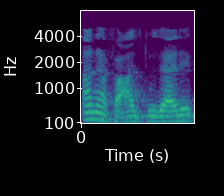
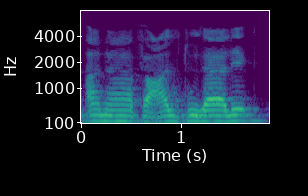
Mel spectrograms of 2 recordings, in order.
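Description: First: The final vowel of 'ana' is kept short. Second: The final vowel of 'ana' is drawn out long. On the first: "بدون ألف" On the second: "لا أقول"

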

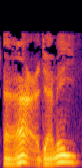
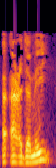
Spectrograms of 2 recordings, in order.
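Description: First: The second glottal stop is weakened, almost a vowel. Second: The second glottal stop is fully and firmly pronounced. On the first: The speaker calls it right. "لا بد أن نسهل الثانية فنقرأها بهذا الشكل" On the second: The speaker calls it wrong. "ما يصلح نقول أعجمي، يعتبر خطأ"

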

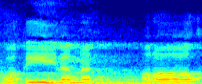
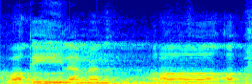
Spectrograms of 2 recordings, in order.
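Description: The two takes are said the same way.

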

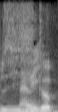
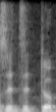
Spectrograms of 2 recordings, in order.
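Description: First: The letters are said the English way. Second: The letters are said the French way. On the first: The speaker calls it right. "c'est à l'anglaise" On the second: The speaker calls it wrong. "et non pas ZZ Top"

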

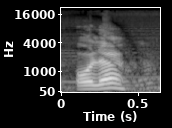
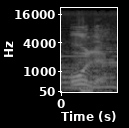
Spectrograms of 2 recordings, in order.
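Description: First: The voice has a sweeping phaser effect. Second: The voice passes through a filter effect. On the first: "A ver el phaser" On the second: "Filtro moco. Mirá que bien el filtro moco, pero no me gusta tampoco"

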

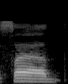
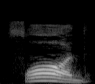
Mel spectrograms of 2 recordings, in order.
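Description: First: The first consonant is light and thin. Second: The first consonant is heavy and full. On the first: The speaker calls it wrong. "لا تقول صاد" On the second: The speaker calls it right. "أن تجمع فمك فيخرج يخرج الحرف عاليا"

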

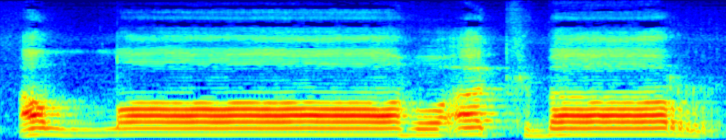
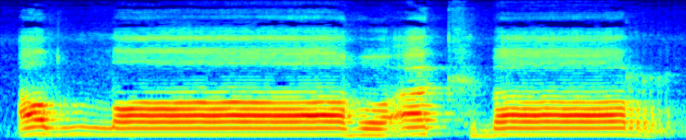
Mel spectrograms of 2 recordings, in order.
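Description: First: The last vowel of Akbar is lengthened. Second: The last vowel of Akbar is lengthened.

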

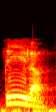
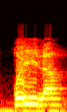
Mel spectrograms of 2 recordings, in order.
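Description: First: The lips stay unrounded with a plain i vowel. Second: The lips are rounded, giving a u-like colour. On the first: The speaker calls it right. "لا" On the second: The speaker calls it wrong. "بيضم شفايفه وقت القاف، قيل، بطالعة مشوبة بالضمة"

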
